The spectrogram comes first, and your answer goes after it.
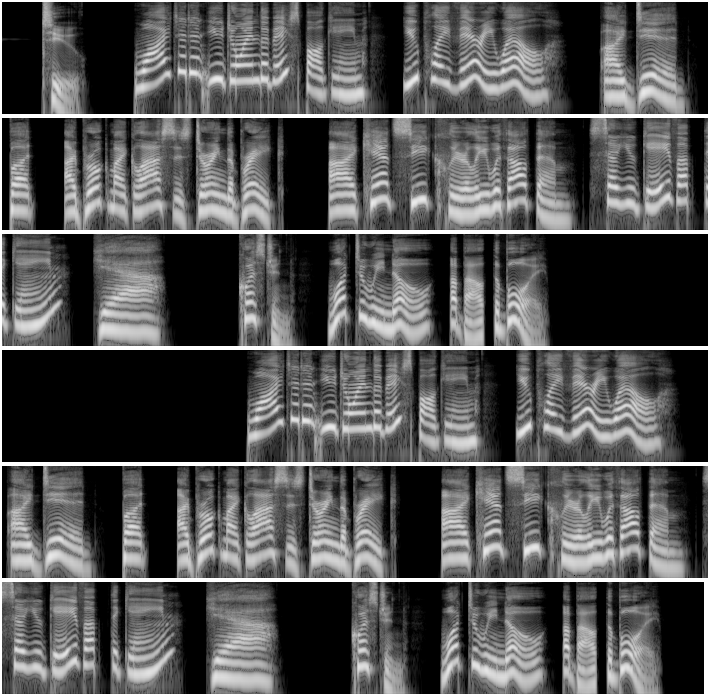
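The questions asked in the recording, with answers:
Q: What do we know about the boy?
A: He broke his glasses and gave up the baseball game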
